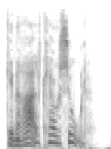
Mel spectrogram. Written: generalklausul

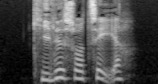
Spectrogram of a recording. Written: kildesortere

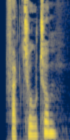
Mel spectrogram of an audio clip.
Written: faktotum

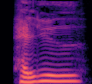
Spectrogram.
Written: halvjøde

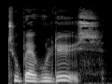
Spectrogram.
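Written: TUBERKULØS

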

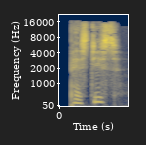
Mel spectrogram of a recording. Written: pastis

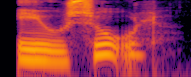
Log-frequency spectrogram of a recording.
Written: aerosol

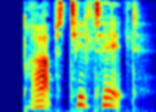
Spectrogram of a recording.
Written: drabstiltalt

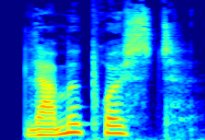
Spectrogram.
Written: lammebryst

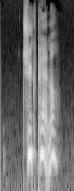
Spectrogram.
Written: tykpandet

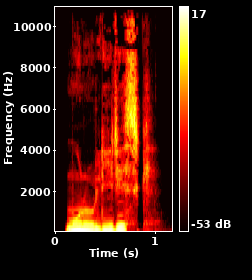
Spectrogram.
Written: MONOLITISKE

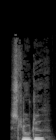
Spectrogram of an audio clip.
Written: sluttet

